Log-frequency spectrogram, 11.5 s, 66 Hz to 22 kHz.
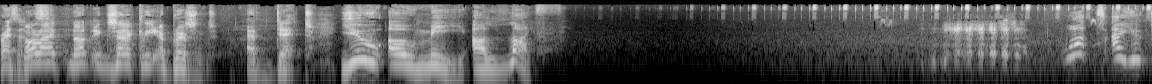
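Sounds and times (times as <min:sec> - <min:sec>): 
speech: 0:00.0 - 0:05.5, 0:10.7 - 0:11.5
goat bleating: 0:09.2 - 0:10.4
rapid rhythmic pulsing: 0:10.3 - 0:11.5.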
